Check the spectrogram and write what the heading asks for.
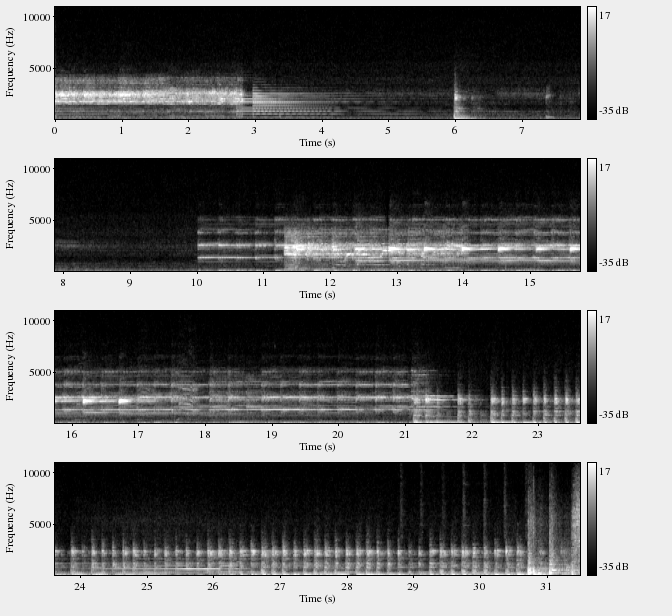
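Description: A live rock band playing an instrumental intro on electric guitars. A ringing guitar chord fades away over several seconds, with a sharp click about six seconds in. Guitars with effects come back in at about ten seconds, and bass and a fast, steady picked rhythm join at about twenty-one seconds.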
